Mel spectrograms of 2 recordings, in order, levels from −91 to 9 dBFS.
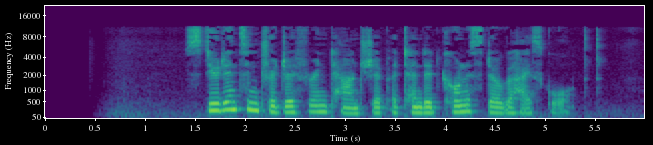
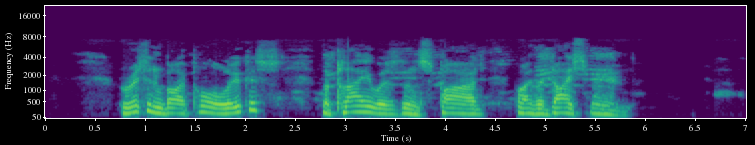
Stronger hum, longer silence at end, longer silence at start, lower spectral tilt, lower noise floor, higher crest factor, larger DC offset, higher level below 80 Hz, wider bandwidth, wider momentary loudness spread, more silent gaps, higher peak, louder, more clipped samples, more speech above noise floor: neither; second, 0.75 s vs 1.2 s; first, 1.4 s vs 0.75 s; second, -4.5 dB/octave vs -7.5 dB/octave; second, -57 dBFS vs -82 dBFS; about the same, 16 dB vs 14 dB; neither; second, -58 dBFS vs -52 dBFS; first, 11.5 kHz vs 7.8 kHz; about the same, 13 LU vs 13 LU; neither; about the same, -4 dBFS vs -2 dBFS; second, -19 LUFS vs -16 LUFS; neither; second, 39 dB vs 67 dB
